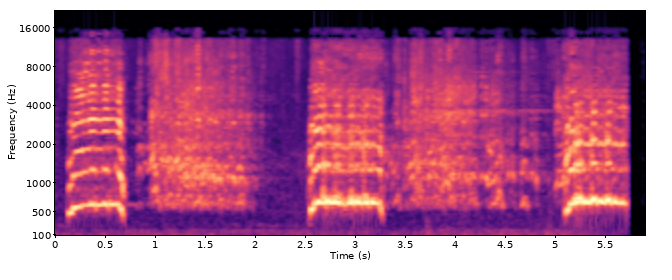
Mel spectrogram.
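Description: A flock of turkeys gobbles loudly in a chorus.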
